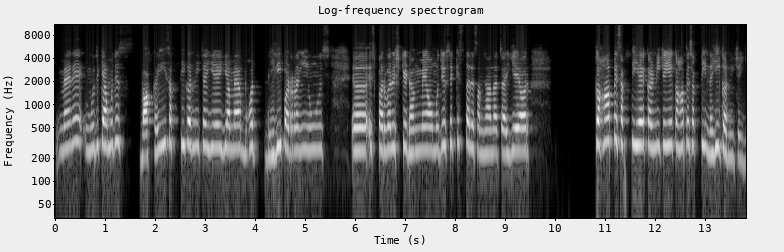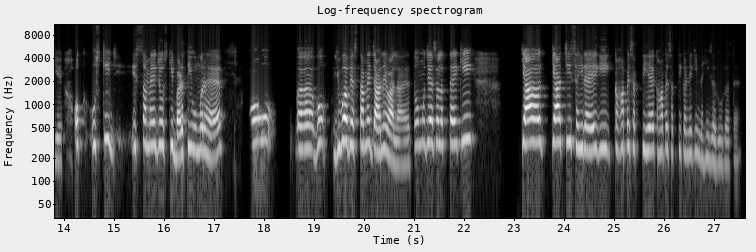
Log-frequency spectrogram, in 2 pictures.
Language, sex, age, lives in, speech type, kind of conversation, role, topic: Hindi, female, 25-29, India, conversation, advice, user, बच्चों की परवरिश के तरीकों को लेकर माता-पिता से होने वाले मतभेद कैसे सुलझाएँ?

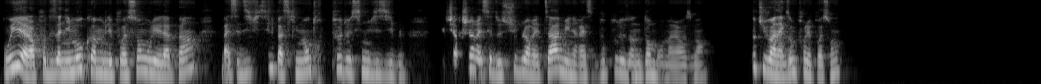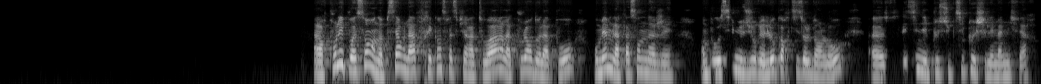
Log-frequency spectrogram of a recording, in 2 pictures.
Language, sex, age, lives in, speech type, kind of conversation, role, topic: French, female, 25-29, France, read, expert-assistant, expert, Est-ce qu’on peut vraiment dire qu’un animal d’élevage est heureux ? Qu’est-ce que ça voudrait dire ?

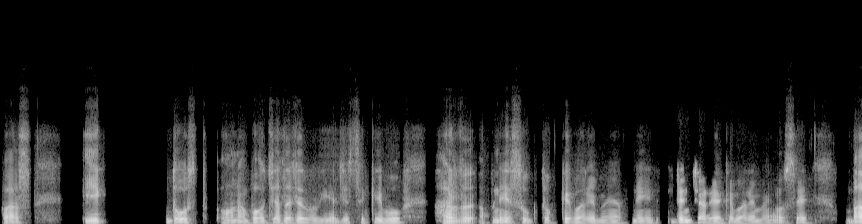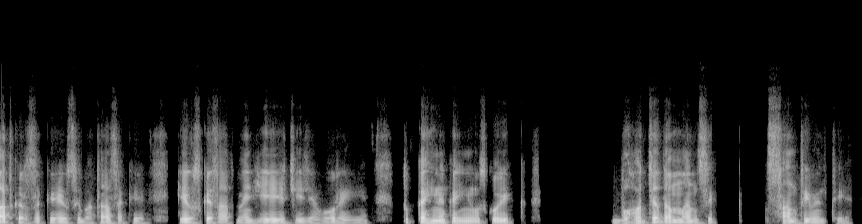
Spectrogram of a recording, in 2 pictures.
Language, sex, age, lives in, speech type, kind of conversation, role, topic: Hindi, male, 40-44, India, conversation, unstructured, none, दोस्ती में आपके लिए सबसे ज़रूरी बात क्या है?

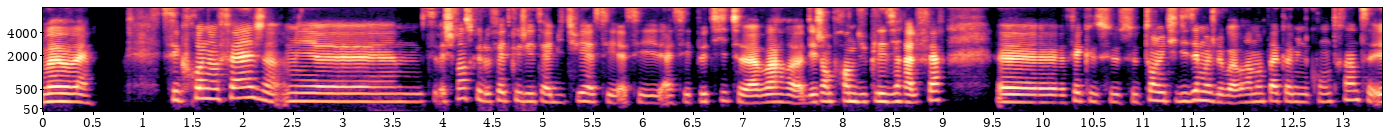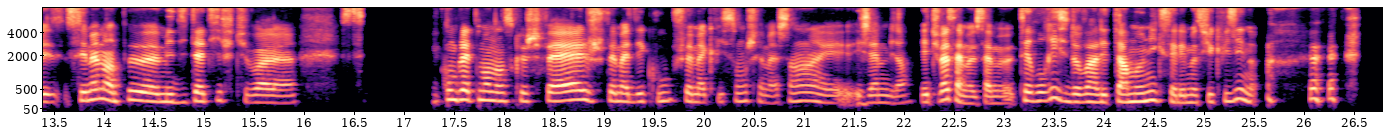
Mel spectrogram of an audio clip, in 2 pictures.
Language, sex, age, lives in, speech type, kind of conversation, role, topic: French, female, 30-34, France, conversation, podcast, guest, Y a‑t‑il des plats qui représentent ta famille ?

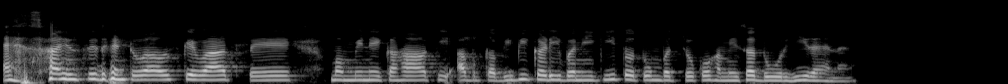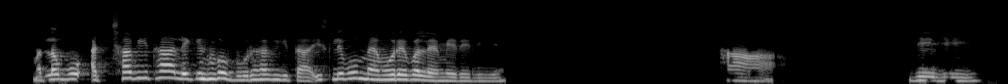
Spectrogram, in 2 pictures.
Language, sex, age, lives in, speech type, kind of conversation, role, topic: Hindi, female, 30-34, India, conversation, podcast, guest, Kya comfort food sirf taste ke liye hota hai, ya uske saath emotions bhi jud jaate hain?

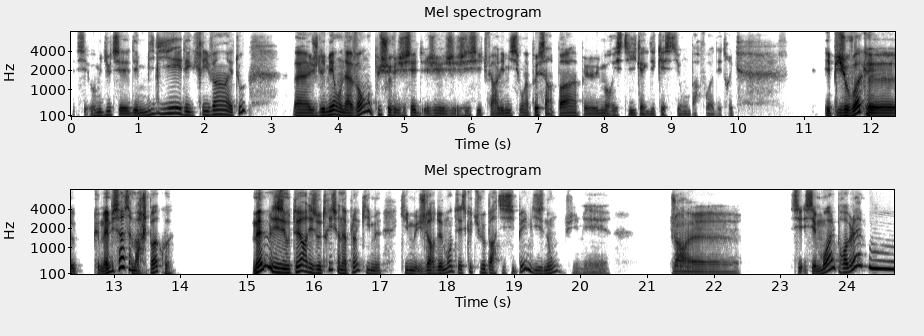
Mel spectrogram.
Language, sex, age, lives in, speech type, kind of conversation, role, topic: French, male, 45-49, France, conversation, advice, user, Quels aspects vous font douter de l’intérêt de votre produit et comment se manifeste votre syndrome de l’imposteur au quotidien ?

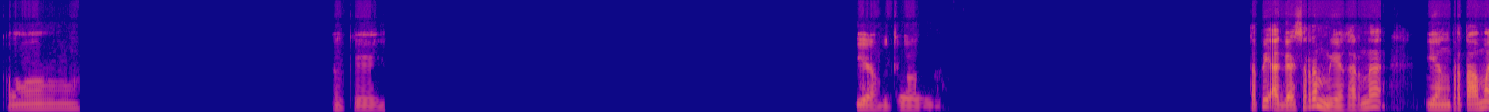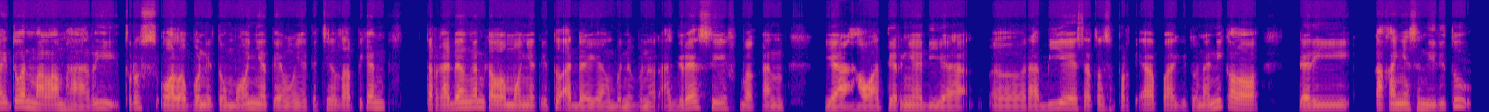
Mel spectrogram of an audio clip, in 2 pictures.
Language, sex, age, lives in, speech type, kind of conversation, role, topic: Indonesian, male, 30-34, Indonesia, conversation, podcast, host, Pernahkah kamu bertemu satwa liar saat sedang berjalan-jalan, dan bagaimana reaksimu saat itu?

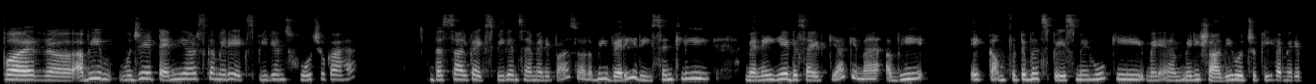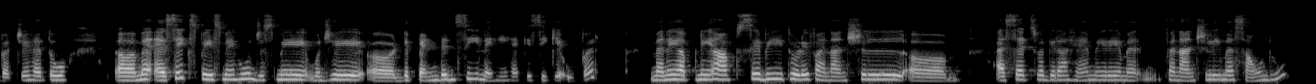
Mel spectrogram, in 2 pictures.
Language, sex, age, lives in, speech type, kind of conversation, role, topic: Hindi, female, 30-34, India, conversation, podcast, guest, Tum apne shauk aur kamaai ke beech ka santulan kaise banate ho?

